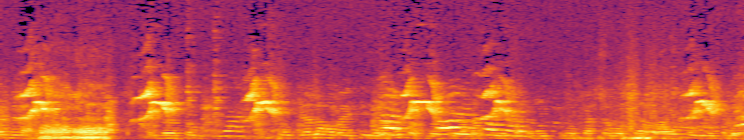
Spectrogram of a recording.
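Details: Boxer Kofi and Basenji Kiko playing together: a rough, noisy growl opens, then a run of high chevron-shaped whines and squeals repeats roughly every second over a low rumbling undertone.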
